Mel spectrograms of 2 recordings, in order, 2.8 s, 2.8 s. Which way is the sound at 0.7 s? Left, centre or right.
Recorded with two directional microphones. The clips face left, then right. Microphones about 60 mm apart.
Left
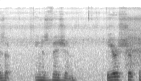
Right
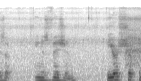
Centre.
